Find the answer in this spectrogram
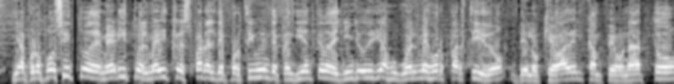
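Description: A man's high-pitched voice at a very fast pace, ordinary pitch variation and hardly any pauses, over faint background music. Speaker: sports commentator. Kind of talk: commentary. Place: studio. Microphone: lapel.

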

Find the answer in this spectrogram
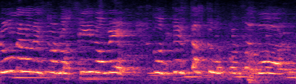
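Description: Very slow speech comes through noticeable background noise and audible room echo. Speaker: stage actress. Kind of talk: theatrical dialogue. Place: stage. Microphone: camera far.

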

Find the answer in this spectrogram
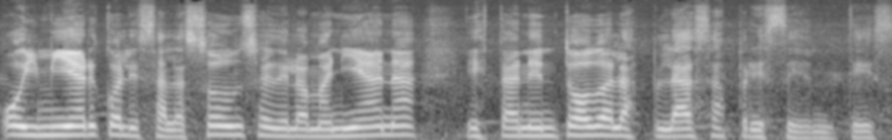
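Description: This woman speaks at a fairly slow pace. Her intonation stays fairly even. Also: dry sound with no echo. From Mendoza, Argentina. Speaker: retiree activist. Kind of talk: street interview statement. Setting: outdoors, plaza. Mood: indignant, determined. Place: street.

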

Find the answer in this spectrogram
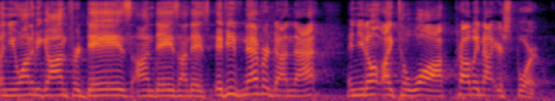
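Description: Speaking at a very fast pace, a man talks with a bright, sharp tone. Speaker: pastor. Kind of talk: sermon. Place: stage. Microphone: headset.

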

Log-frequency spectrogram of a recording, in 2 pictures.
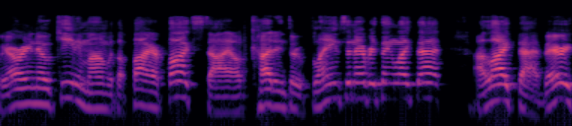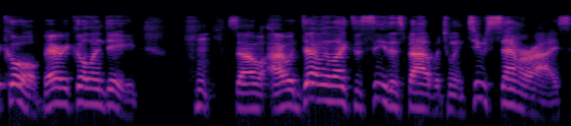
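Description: The speech moves at a fairly quick pace against a quiet background. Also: man. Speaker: manga reviewer. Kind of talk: casual vlog chat. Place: home room. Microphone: webcam.

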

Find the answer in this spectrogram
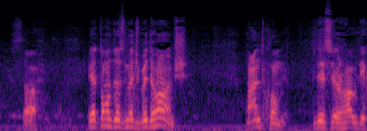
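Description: A man talks at a moderate pace with lively intonation. Light background noise sits behind him. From Algeria. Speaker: shop seller. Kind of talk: live sales stream. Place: shop. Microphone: phone near.

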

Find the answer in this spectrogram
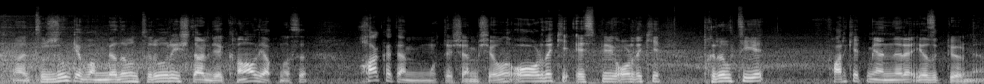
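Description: Light background noise sits under a dry, echo-free recording of a man speaking at a fairly quick pace in a relaxed tone, his pitch swinging very widely. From Turkey. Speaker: truck driver vlogger. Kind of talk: casual vlog, talking while driving. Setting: in a truck cab. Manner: relaxed, chatty. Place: car. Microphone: camera far.

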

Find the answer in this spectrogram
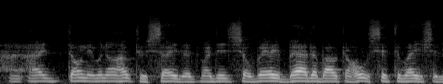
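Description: With a Dutch accent, a man speaks at a moderate pace in a fairly high, dark and mellow voice, his intonation monotone and flat. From Netherlands. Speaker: Holocaust survivor. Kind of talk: oral history interview answer.

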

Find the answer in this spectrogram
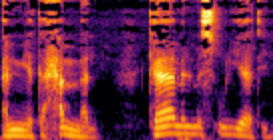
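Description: A man's somewhat breathy voice at a fairly slow pace with ordinary pitch variation. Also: quiet background. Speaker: commentator giving an anniversary address. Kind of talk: formal address. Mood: earnest, patriotic. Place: garden. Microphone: phone near.

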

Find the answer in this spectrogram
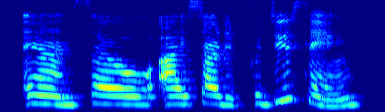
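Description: Woman with an American accent, a fairly high pitch and a bright, sharp tone, at a very slow pace, over a quiet background. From northern California. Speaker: former model and actress; actress. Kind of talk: casual chat. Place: home room. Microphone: video call.

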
